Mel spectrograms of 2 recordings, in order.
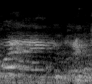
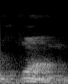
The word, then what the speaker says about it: Huang: come and find out I was mispronouncing his name um because I I showed up I was like so happy for that consultation like I'm here to see Dr Wang you know apparently I wasn't the first person that pronounced that like his receptionist was not having it she was like it's Dr Huang take a seat and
